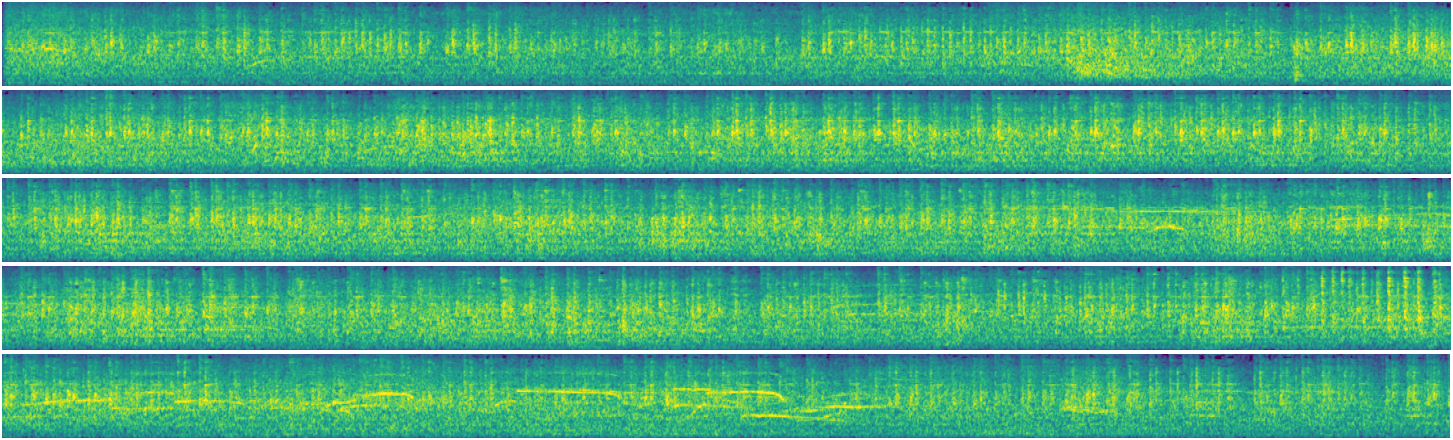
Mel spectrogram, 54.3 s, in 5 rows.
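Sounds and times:
roller coaster running clanks: 0:00.0 - 0:54.3.

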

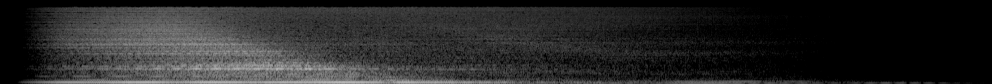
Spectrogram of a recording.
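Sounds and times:
washing machine electric buzz: 0:00.3 - 0:05.5.

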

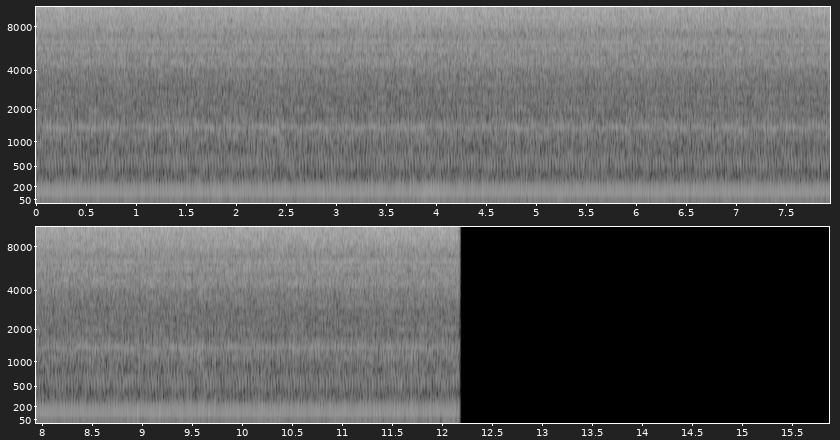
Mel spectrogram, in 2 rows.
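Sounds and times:
four-cylinder sports car engine steady: 0:00.0 - 0:12.2.

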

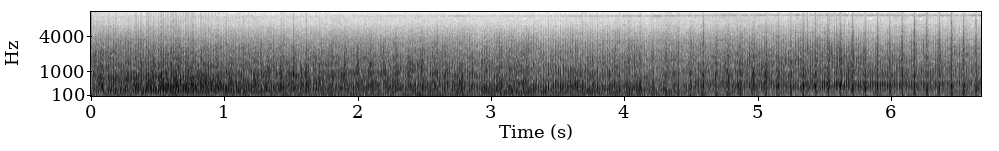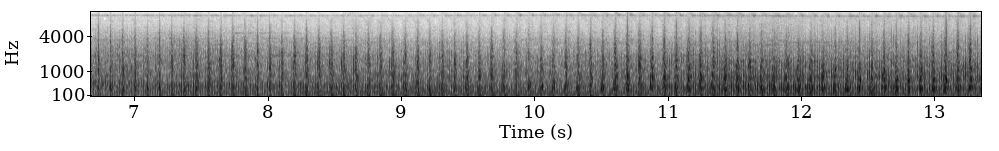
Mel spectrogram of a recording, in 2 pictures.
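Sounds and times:
Bell 212 helicopter landing: 0:00.0 - 0:13.3.

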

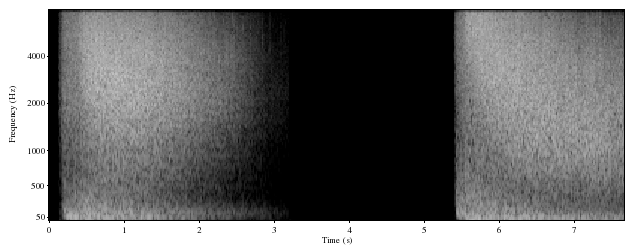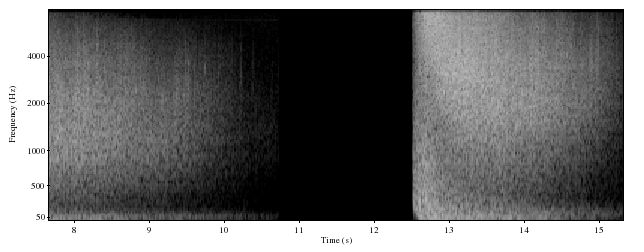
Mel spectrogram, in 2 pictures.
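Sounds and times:
explosive fire burst: 0:00.2 - 0:03.0, 0:05.4 - 0:10.4, 0:12.5 - 0:15.3.

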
